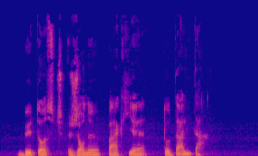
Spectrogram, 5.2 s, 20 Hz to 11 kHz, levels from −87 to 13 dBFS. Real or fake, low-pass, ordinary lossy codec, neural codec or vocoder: real; 9.9 kHz; MP3, 48 kbps; none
